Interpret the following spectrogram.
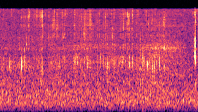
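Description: Boiled water poured from a backpacking pot into a cup of dehydrated beans: a steady quiet trickle with faint fizzing and ticking as the beans froth.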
